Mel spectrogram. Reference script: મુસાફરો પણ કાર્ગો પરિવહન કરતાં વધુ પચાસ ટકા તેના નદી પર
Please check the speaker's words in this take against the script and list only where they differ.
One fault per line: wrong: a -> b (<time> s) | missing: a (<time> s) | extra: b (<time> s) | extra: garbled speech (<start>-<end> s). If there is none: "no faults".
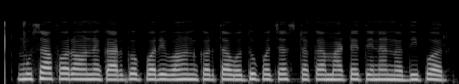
wrong: પણ -> અને (0.8 s)
extra: માટે (3.3 s)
